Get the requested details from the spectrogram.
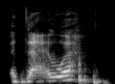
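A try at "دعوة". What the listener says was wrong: Non, tu es pas obligé d'appuyer dessus comme ça, juste dawa.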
